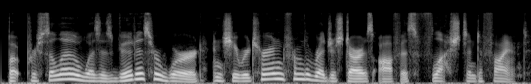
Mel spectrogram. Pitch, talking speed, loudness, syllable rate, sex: 170 Hz, 205 wpm, -16 LUFS, 5.5 syllables/s, female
